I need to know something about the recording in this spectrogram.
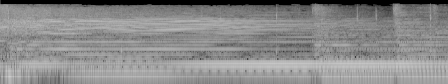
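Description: Indie rock band playing an instrumental passage: a guitar chord is held and rings out, then about three seconds in the bass and drums come back in on a new chord.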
